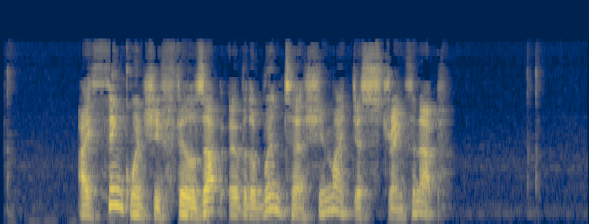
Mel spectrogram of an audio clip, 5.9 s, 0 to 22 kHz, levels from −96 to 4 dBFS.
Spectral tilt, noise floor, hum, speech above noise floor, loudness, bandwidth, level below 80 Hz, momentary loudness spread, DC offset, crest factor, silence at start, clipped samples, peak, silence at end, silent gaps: -3.5 dB/octave; -69 dBFS; none; 51 dB; -17 LUFS; 11.5 kHz; -60 dBFS; 7 LU; under 0.1%; 20 dB; 0.8 s; under 0.1%; 0 dBFS; 1.45 s; none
